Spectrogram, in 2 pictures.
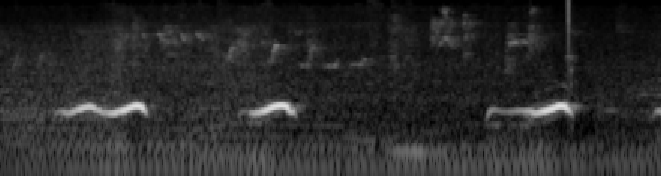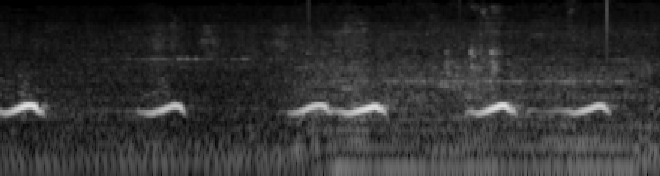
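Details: Lure call of a green pigeon: a series of about nine short, wavering whistles rising to a peak, some doubled, coming about once a second, with faint bird chirps in the background.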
